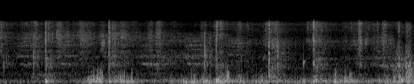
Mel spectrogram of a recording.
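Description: A basketball bouncing on a concrete court as it is dribbled, an irregular series of knocks, mixed with players' footsteps.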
